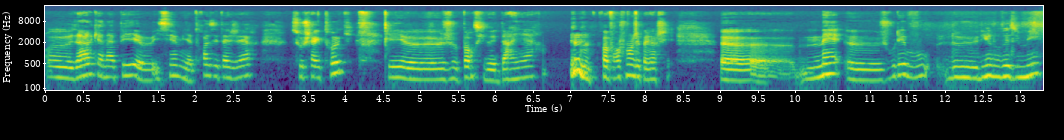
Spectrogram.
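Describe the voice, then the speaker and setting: A woman's voice: mid-range voice, a little mellow, slight background noise. A woman talking casually into a phone as a book vlogger, hesitant, with many fillers and self-corrections. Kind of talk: casual chat. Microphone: phone held in hand.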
